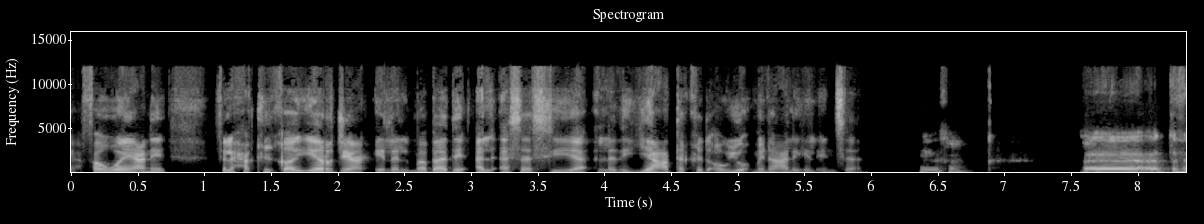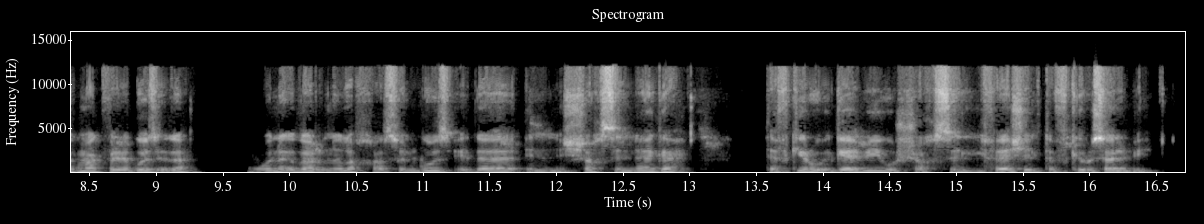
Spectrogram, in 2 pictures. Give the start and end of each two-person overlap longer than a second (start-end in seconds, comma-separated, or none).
none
